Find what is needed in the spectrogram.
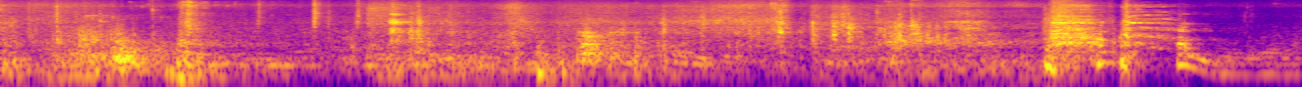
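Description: Scattered knocks, bumps and rustling of people moving seats and handling things at a meeting table, with a louder scraping rustle lasting about half a second near the end.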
